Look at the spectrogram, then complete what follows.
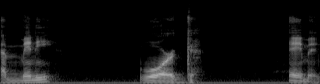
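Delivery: warg with rising pitch, pause, then aiming.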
